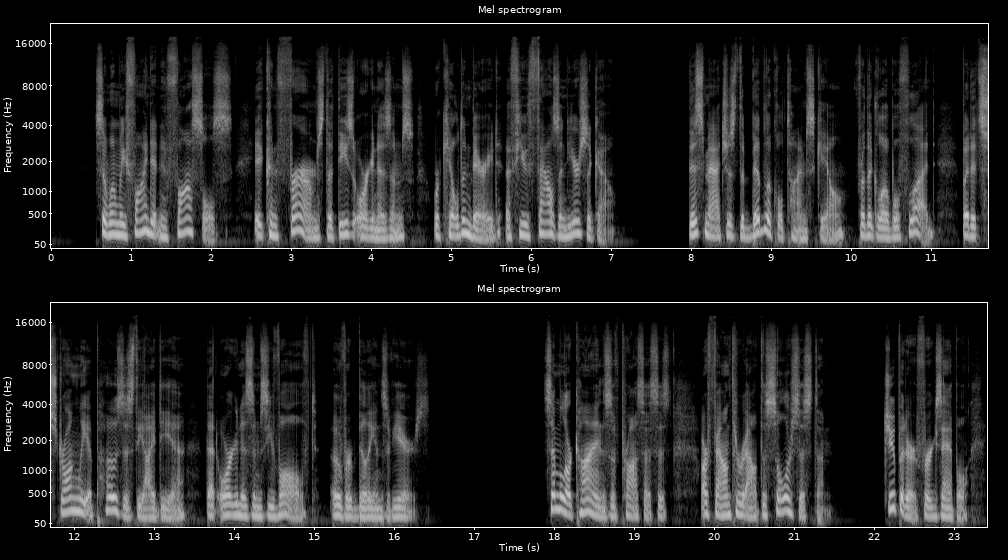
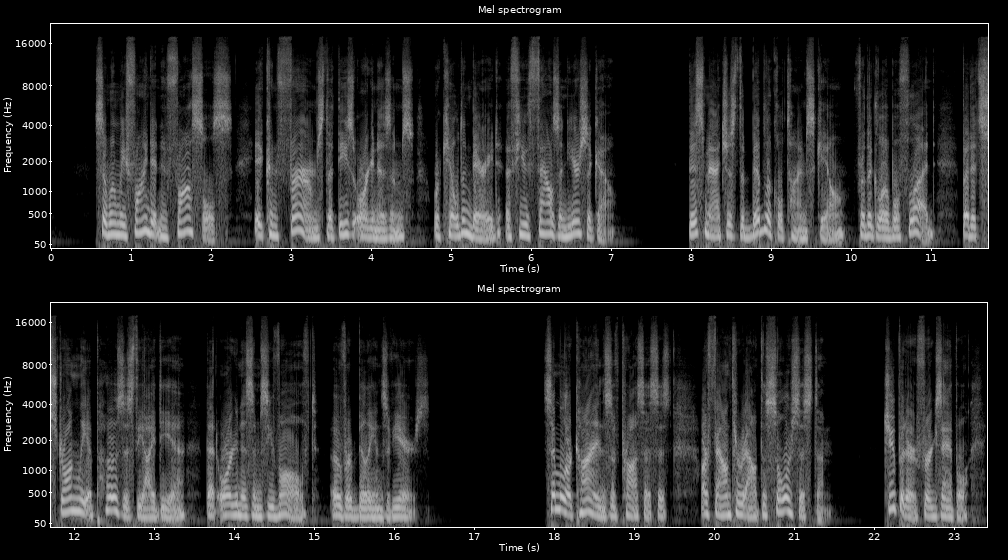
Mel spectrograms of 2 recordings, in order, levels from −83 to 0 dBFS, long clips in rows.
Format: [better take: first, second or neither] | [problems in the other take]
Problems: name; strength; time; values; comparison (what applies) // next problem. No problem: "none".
first | distortion; slight; 10 dB below the speech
